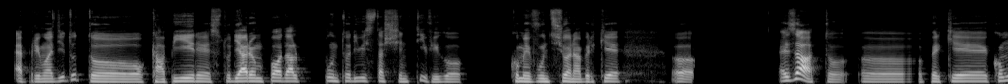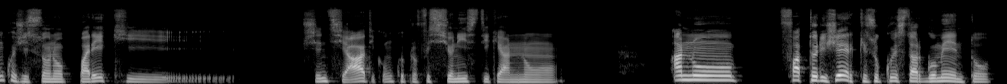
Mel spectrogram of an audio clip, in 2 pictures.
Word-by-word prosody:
Eh, - - 0
prima 135 0 -2
di 160 +6 -6
tutto 130 - 0
capire, 140 +2 0
studiare 145 +3 +3
un 145 -2 -2
po' 155 0 +2
dal 145 -1 +1 0.2
punto 155 -2 -5
di 150 - -5
vista 155 0 -5
scientifico 130 -3 -6 0.4
come 140 -2 0
funziona 135 0 0
perché, 135 +1 -3 0.5
uhm, - - -3 0.8
esatto, 115 -3 +2
ehm, 120 -1 -5
perché 145 +2 -1
comunque 175 +4 -4
ci 130 -2 -4
sono 125 0 -1
parecchi 130 -5 -5 0.7
scienziati 145 0 0
comunque 130 +3 -10
professionisti 130 +2 -3
che 120 - -3
hanno 110 -1 -4 1.1
hanno 205 -2 +7 0.3
fatto 195 -1 +3
ricerche 185 -2 +5
su 145 +2 -2
questo 160 -2 -1
argomento 140 -4 +1
140 Hz, 105 wpm, -22 LUFS, 125-150 Hz, 1.1 s, hanno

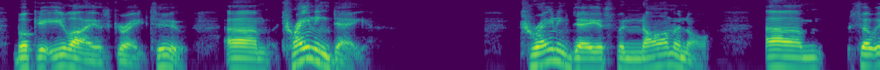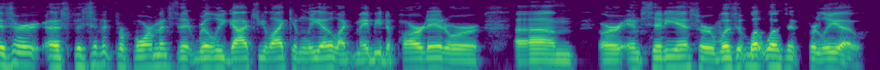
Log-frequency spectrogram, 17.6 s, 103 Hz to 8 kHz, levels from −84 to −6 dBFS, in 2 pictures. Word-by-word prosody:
Book 120 0 +2
of 120 - +2
Eli 125 -6 +3
is 85 -2 -7
great, - - -3
too. 130 +1 -3 0.4
Um, 110 -3 +2
Training 210 -3 +4
Day! - - -5 1.5
Training 150 +1 +2
Day 110 -1 +3
is 105 - -1
phenomenal. 115 +4 -2 0.6
Um, 115 -2 +2 0.3
so 135 -1 +3
is 140 -2 +2
there 150 -2 +1
a 120 -1 +4
specific 135 +4 -7
performance 125 +1 -3
that 115 0 -3
really 115 +1 0
got 110 +1 +1
you, 110 -1 -7
like, 110 0 0
in 105 -2 -7
Leo, 115 +3 +1
like, - - -2
maybe 100 +1 -3
Departed, 105 +2 0
or, 95 -2 -1 0.3
um 95 0 0 0.2
or 95 0 +1
Insidious, 115 +4 -2
or 105 -1 +3
was 115 +2 +3
it - - -2
what 130 0 +3
was 125 -2 +2
it 115 - -4
for 105 - -2
Leo? 105 +1 0
115 Hz, 145 wpm, -23 LUFS, 105-125 Hz, 1.5 s, Training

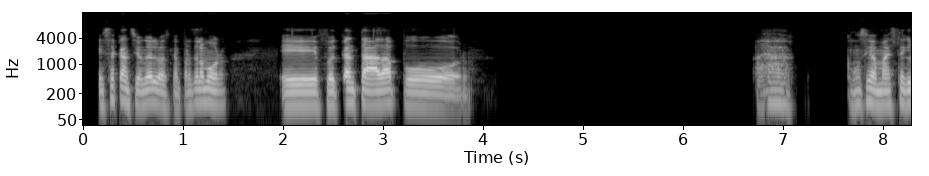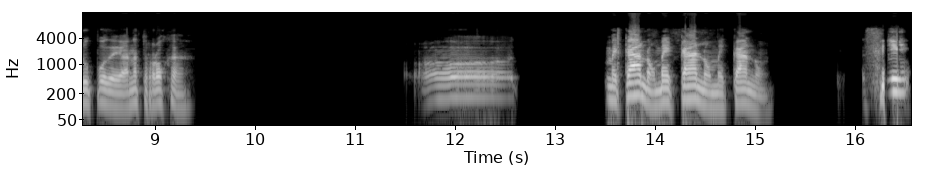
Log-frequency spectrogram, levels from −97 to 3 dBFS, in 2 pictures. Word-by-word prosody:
esa 120 +6 -9
canción 120 -5 -3
de 130 - +1
las 110 -5 -4
campanas 105 +4 -13
del 130 - -2
amor, 120 -2 -3 0.5
eh, 110 0 -1
fue 115 0 -3
cantada 125 -1 +3
por 100 -6 -4 2.8
Ah, - - -11 0.5
¿cómo 120 +1 -13
se 140 - -10
llama 115 -1 -1
este 120 +2 -9
grupo 125 +1 -4
de 110 -2 -1
Ana 125 +6 -3
Torroja? 105 -5 -6 2.3
Oh, 145 - -6 0.9
Mecano, 170 0 +7
Mecano, 135 -1 +4
Mecano. 100 -3 -1 0.9
Sí. 220 -1 +3
115 Hz, 90 wpm, -22 LUFS, 105-130 Hz, 2.8 s, Mecano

